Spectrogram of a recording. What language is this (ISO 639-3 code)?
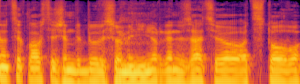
lit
